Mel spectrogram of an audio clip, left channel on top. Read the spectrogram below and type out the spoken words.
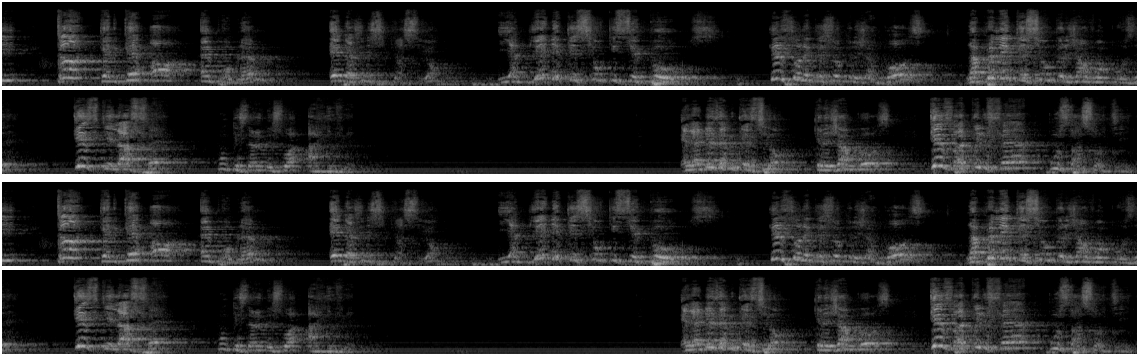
quand quelqu'un a un problème et dans une situation, il y a bien des questions qui se posent. Quelles sont les questions que les gens posent? La première question que les gens vont poser, qu'est-ce qu'il a fait pour que cela ne soit arrivé? Et la deuxième question que les gens posent, que va-t-il faire pour s'en sortir?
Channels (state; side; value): identical; both; correlation 1.00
